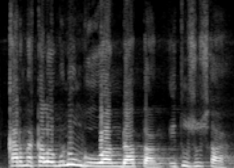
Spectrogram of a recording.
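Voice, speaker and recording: A man preaching an Islamic sermon, telling lively stories and acting out the people in them. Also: extremely high pitch, fast talker. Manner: lively storytelling, acts out quoted voices, laughs. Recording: long hall reverb.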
